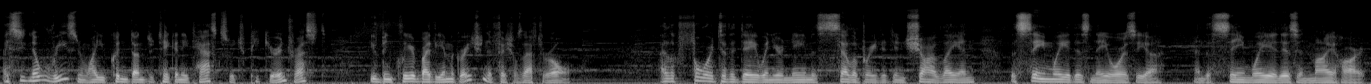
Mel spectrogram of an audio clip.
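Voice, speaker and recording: A man reading aloud the lines of a calm, learned young female scholar guide from a game, in a measured, formal way. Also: fairly low pitch, faint music behind, lightly acted.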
